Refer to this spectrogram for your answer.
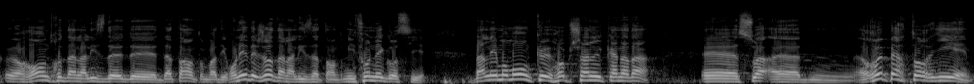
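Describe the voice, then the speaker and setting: Joking preacher, a man with a foreign tongue. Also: fairly high pitch. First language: Spanish. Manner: joking, self-mocking, lively, moves a lot. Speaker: guest preacher. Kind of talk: church talk.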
